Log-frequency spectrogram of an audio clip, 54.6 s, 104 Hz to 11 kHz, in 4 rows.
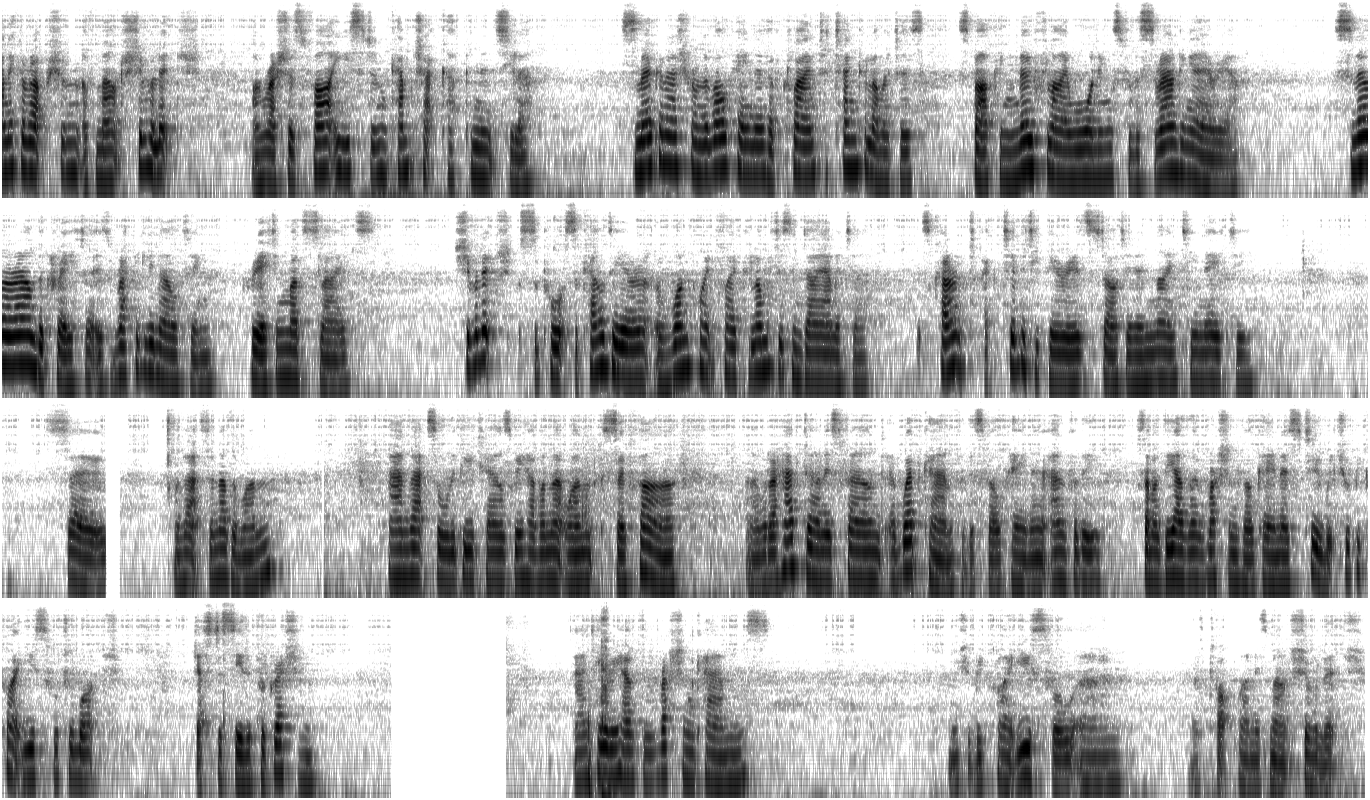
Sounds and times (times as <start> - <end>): Speech: 0.0 - 5.4, 6.2 - 12.4, 13.4 - 17.4, 18.2 - 26.2, 27.8 - 28.4, 29.0 - 30.1, 31.2 - 34.2, 34.8 - 42.2, 42.9 - 44.2, 46.7 - 48.7, 50.5 - 52.2, 52.9 - 54.6.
